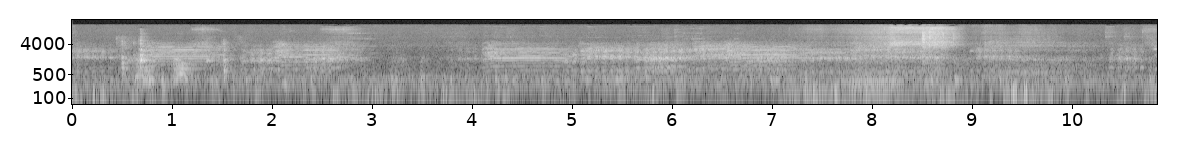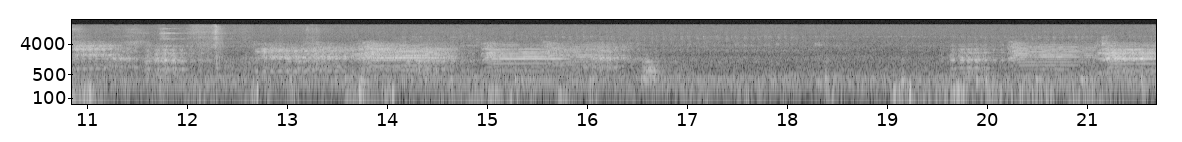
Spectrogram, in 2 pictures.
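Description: Sheep in the video game Minecraft bleat repeatedly in overlapping calls over a steady background wash of game sound, with a voice speaking now and then.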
